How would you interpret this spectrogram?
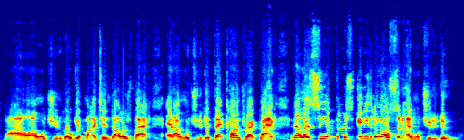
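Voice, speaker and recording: A man's voice: high-pitched, a little fast, gravelly, fairly bright tone, exaggerated voice. A man playing a flustered, pompous older school principal who stammers and blusters, in old-time radio comedy style. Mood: indignant, blustering. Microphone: video call. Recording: amateur video-call recording.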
